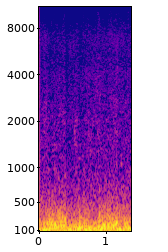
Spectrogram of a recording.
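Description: Gusting wind buffets the microphone aboard a Lagoon 440 catamaran under sail at about 7 knots, with a low rumble of water rushing past the hulls, loud and close.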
